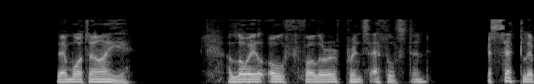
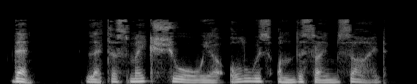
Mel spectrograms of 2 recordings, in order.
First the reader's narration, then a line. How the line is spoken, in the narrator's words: he said quietly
